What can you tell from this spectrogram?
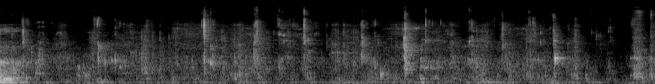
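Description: Two people chewing mouthfuls of pani puri: irregular crunches and mouth clicks from the fried puri shells being eaten.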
